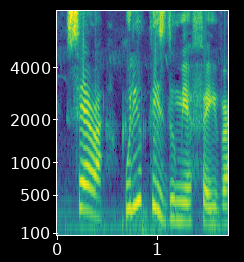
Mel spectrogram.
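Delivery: plain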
